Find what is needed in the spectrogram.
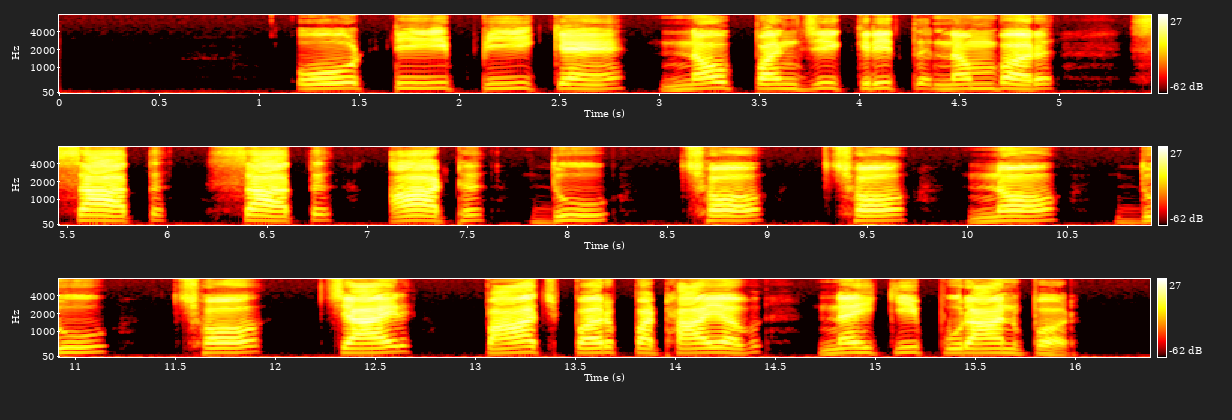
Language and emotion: Maithili, neutral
